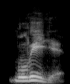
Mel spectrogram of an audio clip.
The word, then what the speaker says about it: Legette: They're like, it's Legette.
